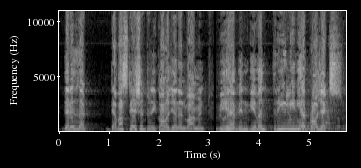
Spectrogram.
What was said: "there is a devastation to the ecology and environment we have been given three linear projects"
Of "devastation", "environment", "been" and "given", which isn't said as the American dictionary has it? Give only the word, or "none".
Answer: environment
